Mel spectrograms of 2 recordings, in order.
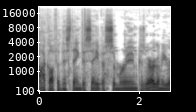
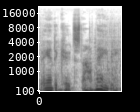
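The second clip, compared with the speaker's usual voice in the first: softer trial run of a catchphrase; hushed, unsure reworking of a line; tentative retry; 8 dB quieter than usual. Shown as a demonstration. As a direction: try the slogan out quietly, half to yourself. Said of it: "I'll workshop this later".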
